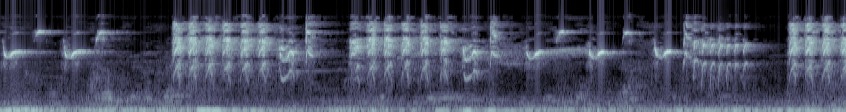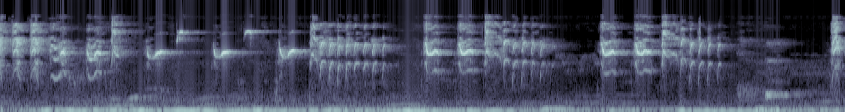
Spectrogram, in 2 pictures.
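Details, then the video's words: Long-tailed shrike giving 'gacor full isian' song: short clear whistled notes alternate with loud harsh buzzy bursts, then quickening chirps and twitters over about twelve seconds. "burung pentet gacor full isian"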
